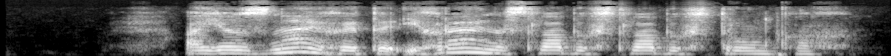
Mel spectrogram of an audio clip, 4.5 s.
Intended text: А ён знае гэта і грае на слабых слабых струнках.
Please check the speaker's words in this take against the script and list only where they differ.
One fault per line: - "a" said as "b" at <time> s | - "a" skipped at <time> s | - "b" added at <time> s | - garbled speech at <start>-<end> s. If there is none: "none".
none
